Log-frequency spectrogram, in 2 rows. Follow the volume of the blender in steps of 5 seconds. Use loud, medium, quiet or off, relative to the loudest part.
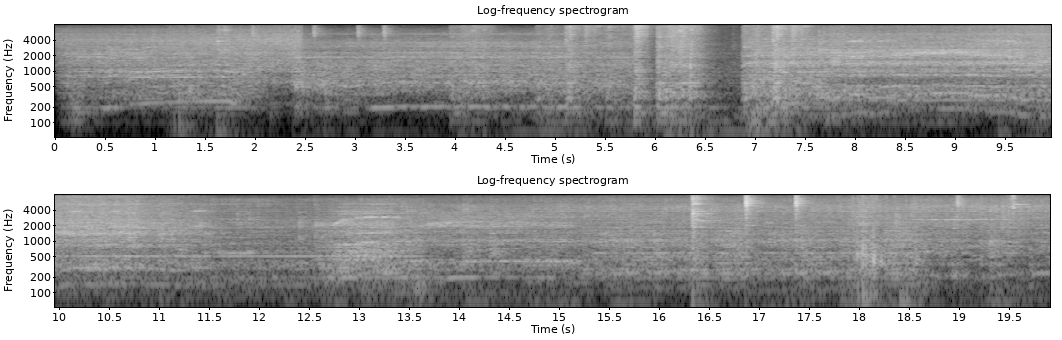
medium, loud, loud, medium.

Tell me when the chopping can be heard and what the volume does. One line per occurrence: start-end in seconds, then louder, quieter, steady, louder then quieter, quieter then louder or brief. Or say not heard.
not heard.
